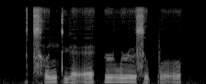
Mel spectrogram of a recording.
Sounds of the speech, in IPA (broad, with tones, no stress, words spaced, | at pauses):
t͡sʰə˧˥nt̪ɥɛ̰˨˩˦ | ɻu˥ɻɻ̩˥˩sɹ̩˩ pɤ̰˨˩˦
